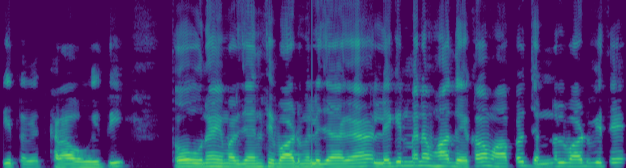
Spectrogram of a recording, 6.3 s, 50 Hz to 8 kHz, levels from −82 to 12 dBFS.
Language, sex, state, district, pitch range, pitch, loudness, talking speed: Hindi, male, Uttar Pradesh, Jyotiba Phule Nagar, 145-165 Hz, 155 Hz, -16 LUFS, 230 wpm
